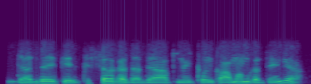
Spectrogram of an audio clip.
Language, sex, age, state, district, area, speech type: Urdu, male, 30-45, Delhi, East Delhi, urban, conversation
